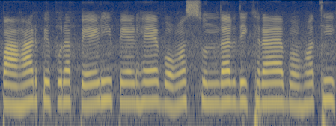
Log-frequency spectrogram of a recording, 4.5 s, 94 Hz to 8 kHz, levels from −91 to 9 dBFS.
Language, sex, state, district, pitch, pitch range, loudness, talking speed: Hindi, female, Odisha, Sambalpur, 220 Hz, 210-225 Hz, -17 LUFS, 185 wpm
